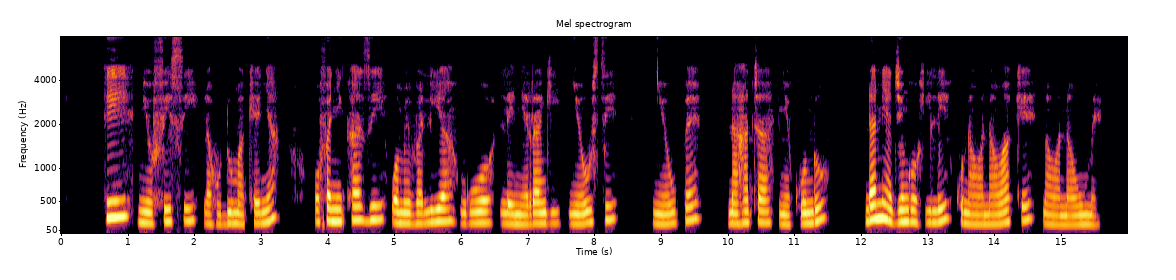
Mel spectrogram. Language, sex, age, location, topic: Swahili, female, 50+, Kisumu, government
